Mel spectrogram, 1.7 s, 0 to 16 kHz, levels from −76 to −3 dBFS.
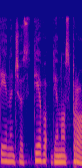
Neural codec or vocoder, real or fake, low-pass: none; real; 10.8 kHz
